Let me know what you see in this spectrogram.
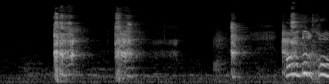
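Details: Three short, sharp coughs from a young boy, closely spaced, followed by a brief voiced sound; plain coughing.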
